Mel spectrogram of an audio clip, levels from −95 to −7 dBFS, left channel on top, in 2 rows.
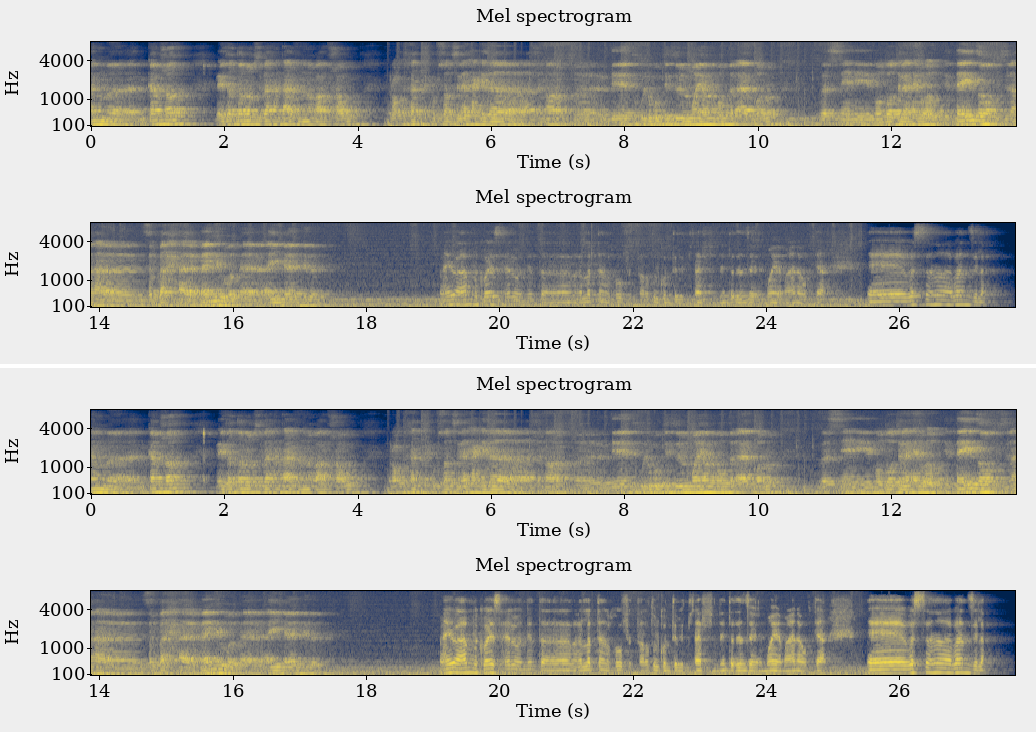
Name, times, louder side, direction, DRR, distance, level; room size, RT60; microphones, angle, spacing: voice 1, 0.0-4.0 4.5-10.5 10.9-17.3, equal, 50° left, -5 dB, 2.6 m, -22 dB
sound 1, 4.4-10.9, equal, 5° left, 0.4 m, -31 dB
sound 2, 6.7-25.5, equal, 70° left, 1.3 m, -32 dB
voice 2, 19.1-27.3, right 8 dB, 80° right, 12 dB, 0.3 m, -22 dB
19.0 x 11.0 x 2.3 m, 1.0 s
head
